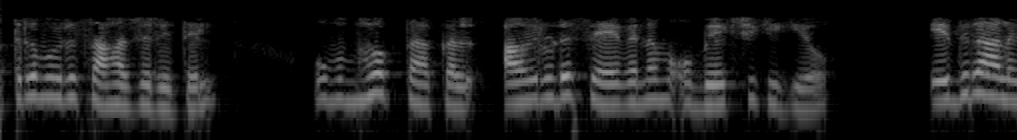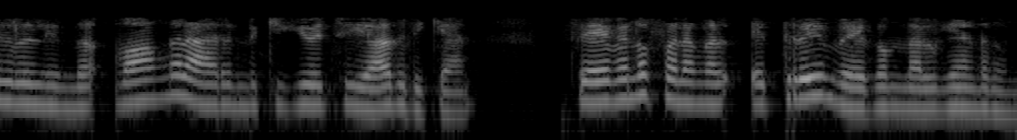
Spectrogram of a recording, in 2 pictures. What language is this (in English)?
Malayalam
